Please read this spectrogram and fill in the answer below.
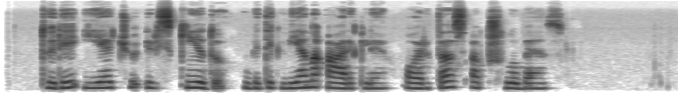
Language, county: Lithuanian, Panevėžys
